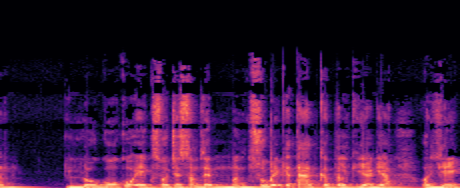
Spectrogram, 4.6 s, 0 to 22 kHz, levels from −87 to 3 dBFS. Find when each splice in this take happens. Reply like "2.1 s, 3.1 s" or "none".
none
